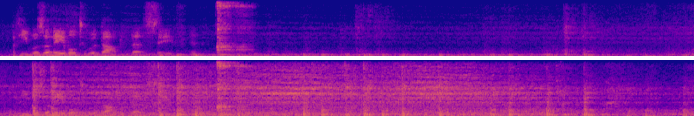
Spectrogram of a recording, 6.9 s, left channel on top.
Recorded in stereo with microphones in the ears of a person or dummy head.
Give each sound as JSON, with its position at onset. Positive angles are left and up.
{"t": 0.1, "sound": "a man speaking", "side_deg": 65, "distance_m": 1.3}
{"t": 2.2, "sound": "cutlery clinking", "side_deg": -5, "distance_m": 1.4}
